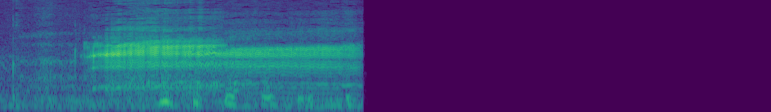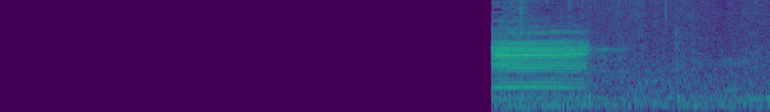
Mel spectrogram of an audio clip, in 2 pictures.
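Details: A lamb and an adult ram bleating to each other: a loud, harsh, high wavering bleat lasting nearly two seconds, a long silence, then a second shorter bleat that trails off into quieter noise.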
